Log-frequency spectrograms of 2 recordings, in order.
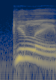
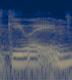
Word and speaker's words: Ghislaine: Gileain is what they said is what they said in the documentary, but I don't want to give her the respect of pronouncing her name correctly.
